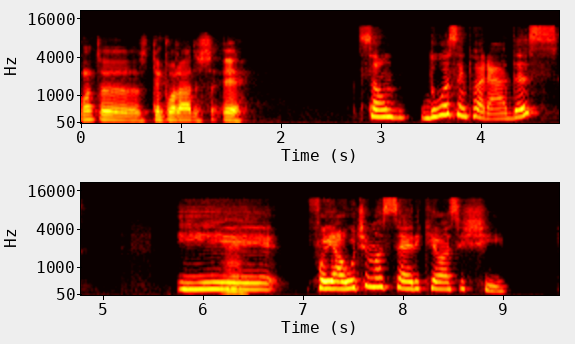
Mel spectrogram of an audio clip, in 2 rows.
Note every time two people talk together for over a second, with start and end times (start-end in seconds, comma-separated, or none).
none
